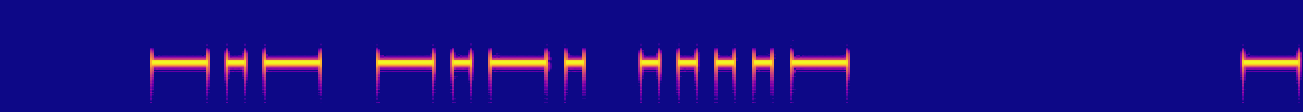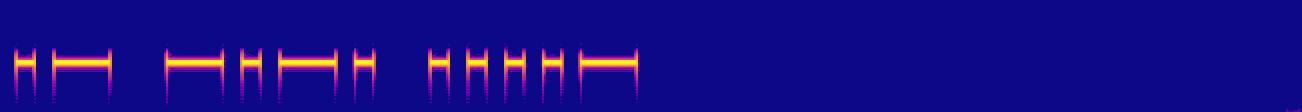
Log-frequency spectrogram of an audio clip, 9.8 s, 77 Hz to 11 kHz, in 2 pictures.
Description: Morse code, heard as a keyed tone, about 17 wpm, 700 Hz. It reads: KC4 KC4
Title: USA Call Sign Prefixes - Repeated 2x - 17wpm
